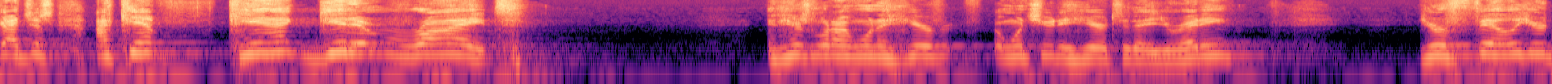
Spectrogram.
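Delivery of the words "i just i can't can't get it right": higher, louder, dragged-out self-reproach; mock exasperation. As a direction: drag out the admission of defeat in frustration. Acts out defeated self-talk.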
